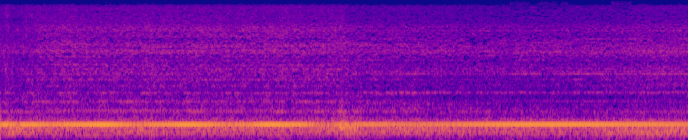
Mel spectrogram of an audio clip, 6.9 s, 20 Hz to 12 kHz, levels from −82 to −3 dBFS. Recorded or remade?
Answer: recorded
